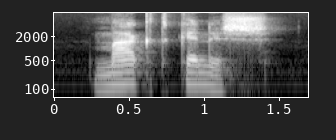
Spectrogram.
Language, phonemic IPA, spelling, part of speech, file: Dutch, /ˈmakt ˈkɛnɪs/, maakt kennis, verb, Nl-maakt kennis.ogg
- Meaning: inflection of kennismaken: 1. second/third-person singular present indicative 2. plural imperative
